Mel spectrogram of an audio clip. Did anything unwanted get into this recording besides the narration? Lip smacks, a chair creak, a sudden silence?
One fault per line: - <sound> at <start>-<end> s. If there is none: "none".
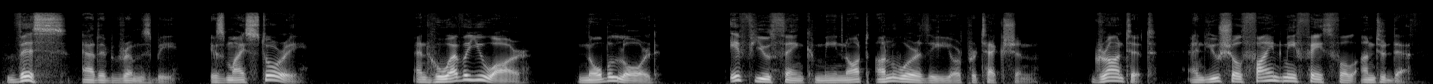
none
